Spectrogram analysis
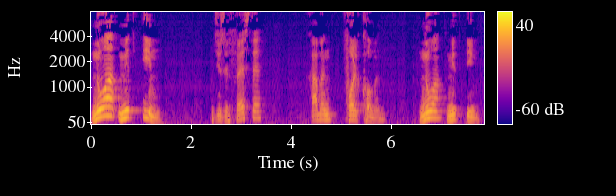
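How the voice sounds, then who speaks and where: A man preaching in a non-native, foreign-accented voice, halting and simply phrased, with emphatic repetition. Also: mid-range voice, big pitch swings, darkish tone. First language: not German. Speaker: guest preacher. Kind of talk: sermon-like teaching talk to a congregation.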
